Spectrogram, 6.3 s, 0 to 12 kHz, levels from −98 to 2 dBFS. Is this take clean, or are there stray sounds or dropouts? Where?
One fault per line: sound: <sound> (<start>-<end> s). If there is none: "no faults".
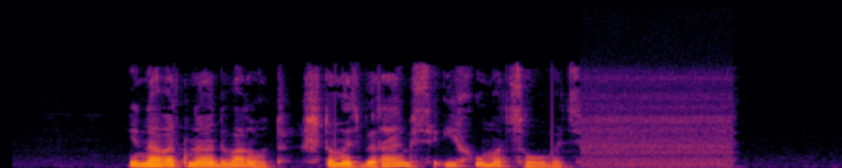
no faults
